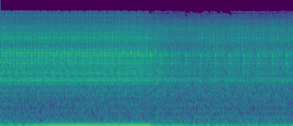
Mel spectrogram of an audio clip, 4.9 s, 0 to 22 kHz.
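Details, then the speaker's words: 1974 Ford Courier, Mazda OHC four-cylinder, warming up to temperature before adjustment: fast, steady light ticking above the engine hum from the top end, rocker arms clacking on the cam; excessive valve lash. "it's just the top Bend those rocker arms hitting the cam every time it comes around there's too big of a gap there so it clacks and rattles"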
